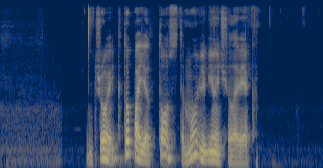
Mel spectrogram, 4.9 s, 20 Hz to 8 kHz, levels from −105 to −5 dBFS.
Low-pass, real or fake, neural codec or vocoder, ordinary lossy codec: 7.2 kHz; real; none; none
